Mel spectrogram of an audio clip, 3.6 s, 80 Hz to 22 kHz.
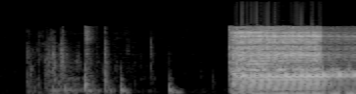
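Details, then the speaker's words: Task Force 2-gallon air compressor, first motor start after fitting new brushes because it stopped pumping up; quiet handling sounds, then the motor kicks in and runs up to a loud, steady, even drone; starts and runs normally after the brush repair. "hey look at that it works woohoo"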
